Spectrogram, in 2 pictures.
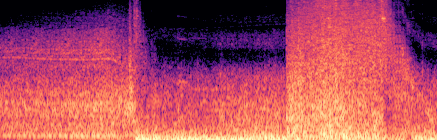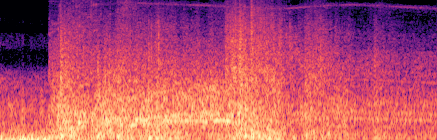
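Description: A bus crashes with a heavy, booming impact of crumpling metal.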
